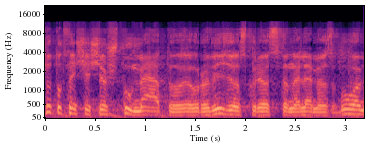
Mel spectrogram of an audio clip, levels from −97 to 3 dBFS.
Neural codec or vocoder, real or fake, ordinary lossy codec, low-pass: none; real; Opus, 16 kbps; 9.9 kHz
